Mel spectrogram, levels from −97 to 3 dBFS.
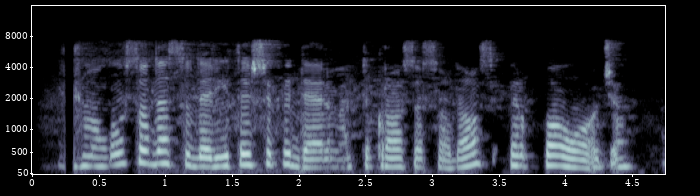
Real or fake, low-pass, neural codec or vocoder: fake; 7.2 kHz; codec, 16 kHz, 16 kbps, FreqCodec, larger model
